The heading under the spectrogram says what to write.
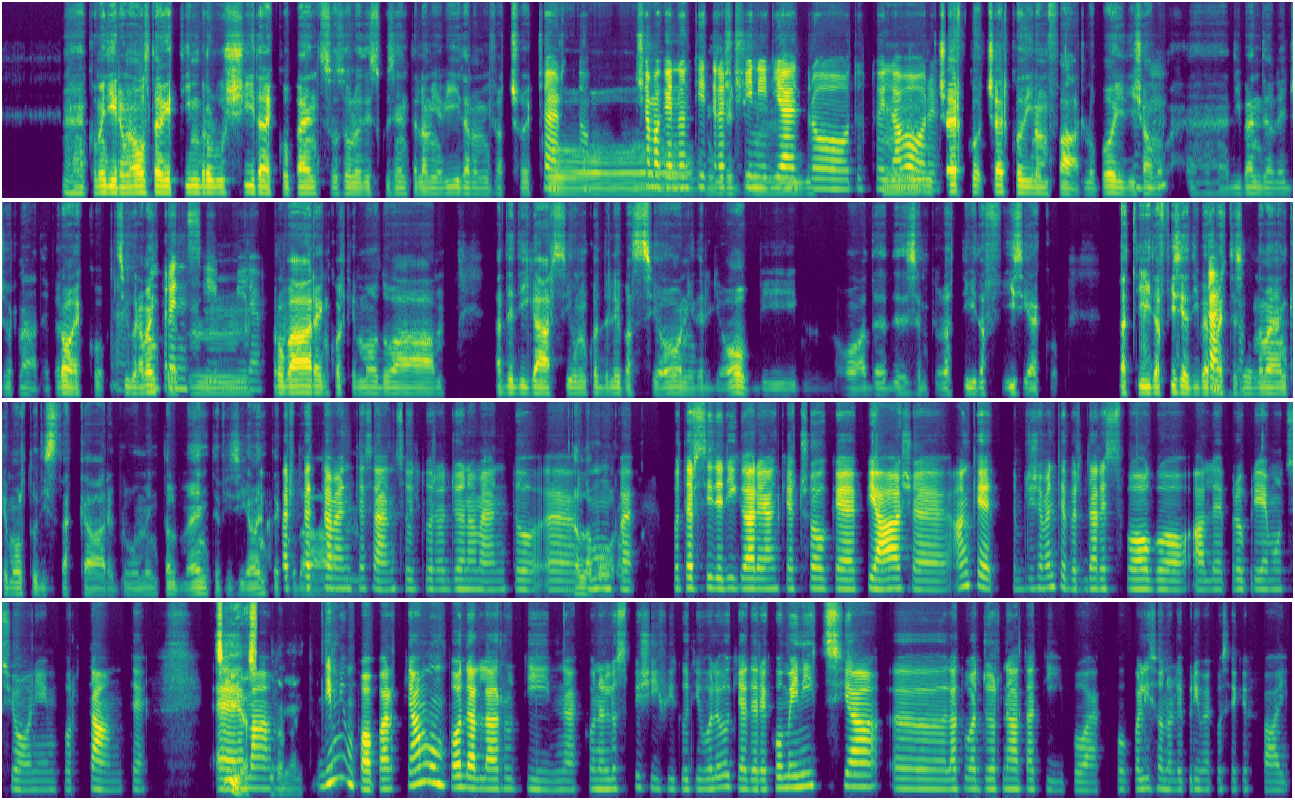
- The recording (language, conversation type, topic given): Italian, podcast, Come gestisci l'equilibrio tra lavoro e vita privata nella tua giornata?
- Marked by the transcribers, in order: "proprio" said as "propo"; other background noise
